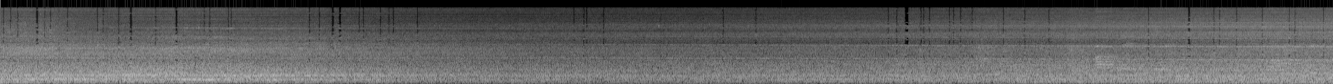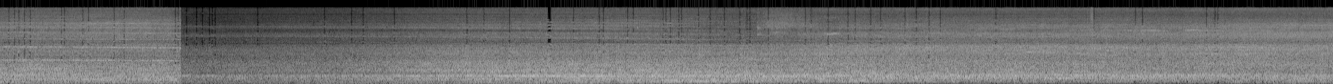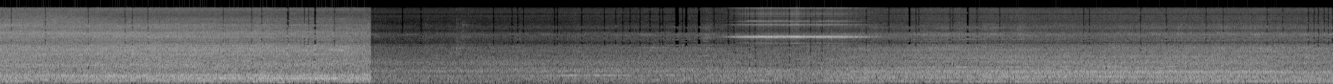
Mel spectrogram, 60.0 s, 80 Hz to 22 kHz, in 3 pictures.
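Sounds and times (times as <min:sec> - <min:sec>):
train wheels on rails: 0:00.0 - 0:45.7
electric locomotive whine: 0:00.0 - 0:59.9.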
